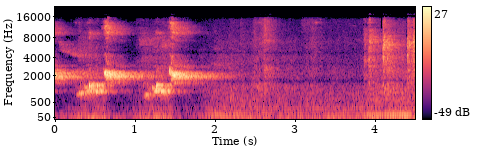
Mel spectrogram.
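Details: White-rumped shama late in the breeding season giving two loud, rich whistled phrases in quick succession, then quiet with faint clicks.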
